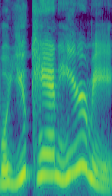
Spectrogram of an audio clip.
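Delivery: acted, high, loud, irate angry yell. Retelling what a woman who wasn't a customer yelled, mock yelling. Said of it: "she was, like, yelling".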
